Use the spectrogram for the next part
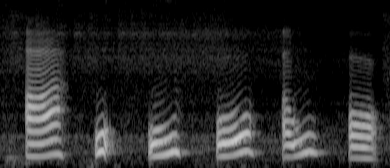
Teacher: जिन स्वरों के उच्चारण में जीभ का पश्च हिस्सा, पिछला हिस्सा काम में आता है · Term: पश्च स्वर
